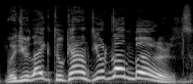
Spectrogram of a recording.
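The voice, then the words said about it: The Count's Transylvanian accent. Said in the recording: “The count ... he's a vampire. She's got like a Transylvanian accent. ... Oh, hey, that was good.”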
